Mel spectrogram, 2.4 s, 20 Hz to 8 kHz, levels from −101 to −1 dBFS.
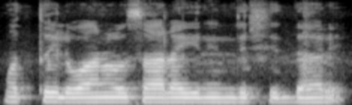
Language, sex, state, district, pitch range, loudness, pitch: Kannada, male, Karnataka, Koppal, 125-130 Hz, -17 LUFS, 125 Hz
